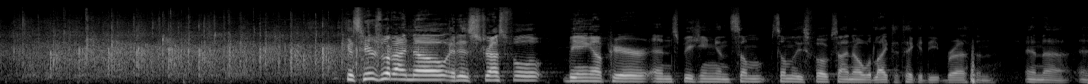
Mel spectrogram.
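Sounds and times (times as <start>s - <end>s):
mild audience applause: 0.0s - 4.6s
speech: 3.4s - 10.8s.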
